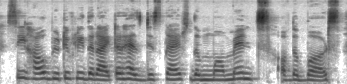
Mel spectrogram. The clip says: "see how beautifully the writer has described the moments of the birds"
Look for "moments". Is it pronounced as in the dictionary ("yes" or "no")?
yes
